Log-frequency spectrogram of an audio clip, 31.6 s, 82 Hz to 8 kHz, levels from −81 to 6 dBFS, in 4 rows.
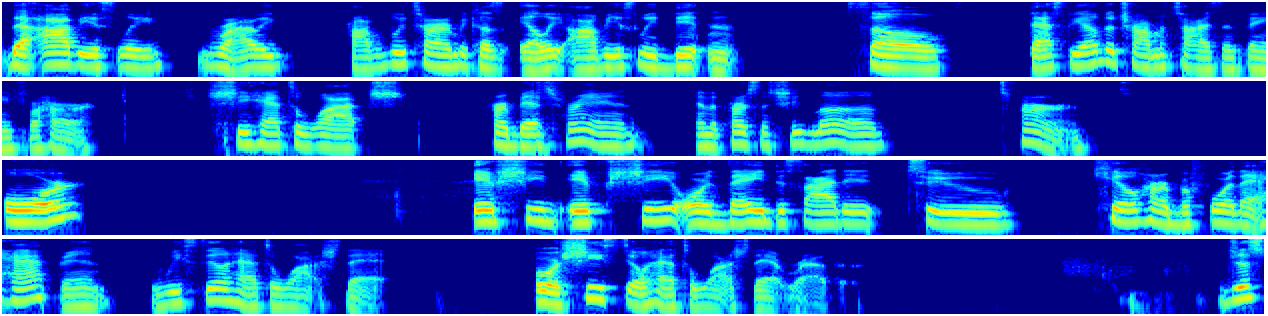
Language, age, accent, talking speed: English, 30-49, American, 110 wpm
